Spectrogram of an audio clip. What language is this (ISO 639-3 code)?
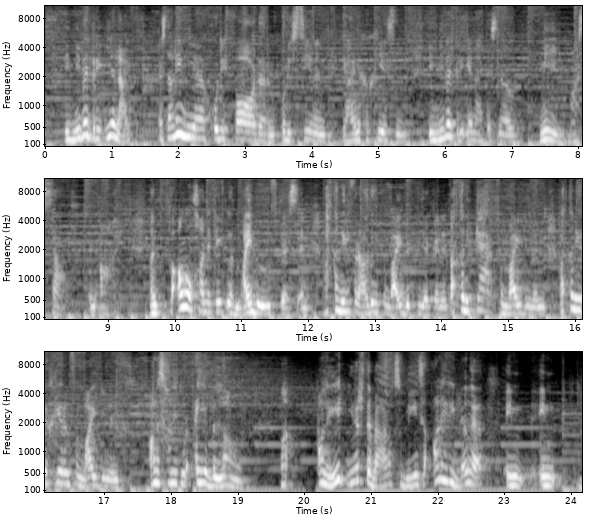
nld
